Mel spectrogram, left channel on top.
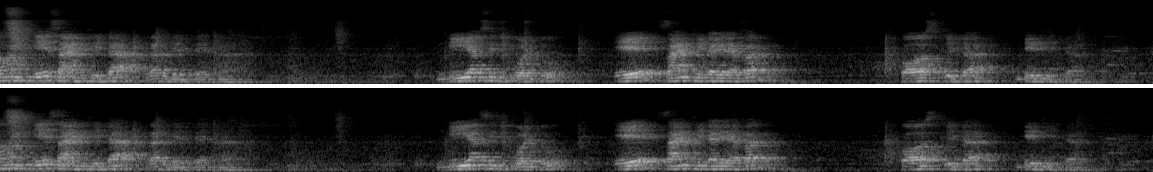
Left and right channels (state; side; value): normal; both; correlation 0.59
